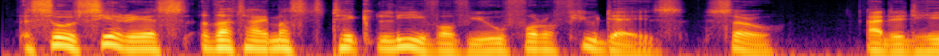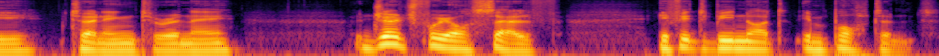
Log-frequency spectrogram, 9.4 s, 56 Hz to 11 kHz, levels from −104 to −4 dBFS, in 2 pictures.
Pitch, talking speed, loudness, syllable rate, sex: 105 Hz, 170 wpm, -19 LUFS, 4.9 syllables/s, male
